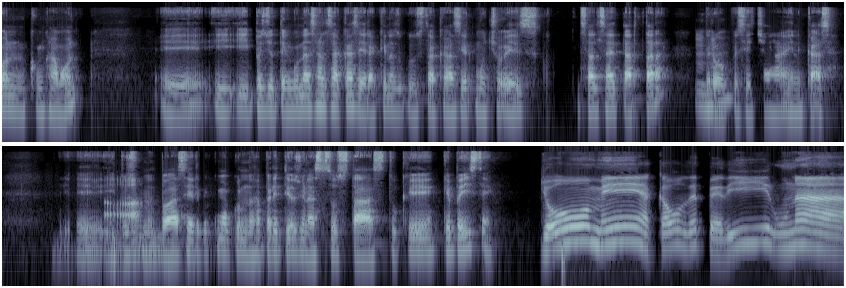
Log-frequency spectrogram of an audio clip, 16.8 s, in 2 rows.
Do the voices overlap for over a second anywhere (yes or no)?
no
